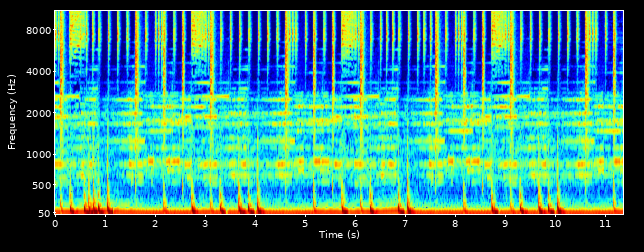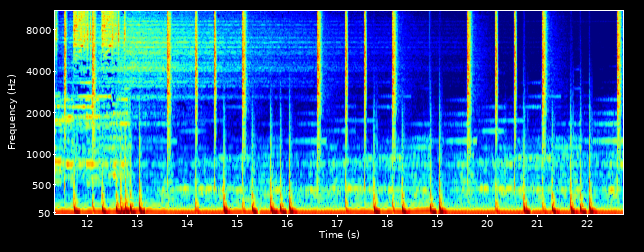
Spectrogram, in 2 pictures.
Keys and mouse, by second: 0.7 v, 1.2 ctrl+click, 10.8 ctrl+], 12.6-15.4 drag, 15.4 ctrl+a, 15.8 click, 16.2 ctrl+d, 17.9 ctrl+click.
